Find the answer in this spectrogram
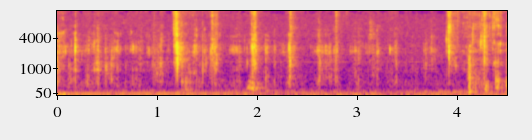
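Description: Faint chewing of a sausage in a bun topped with sauerkraut: soft wet mouth clicks and crunches, a sharper one about a second in and a few close together near the end.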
